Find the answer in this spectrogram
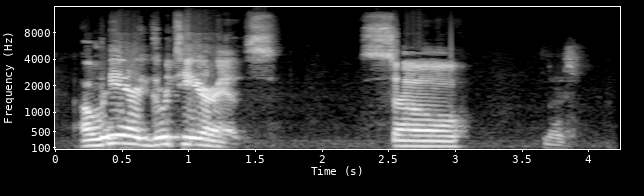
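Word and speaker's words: Aalyah: Um, I I think this is the right pronunciation. Aya Mysterio. Probably Aaliyah. I thought it was Ray's daughter. Aaliyah.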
